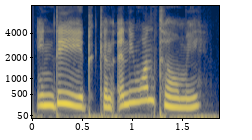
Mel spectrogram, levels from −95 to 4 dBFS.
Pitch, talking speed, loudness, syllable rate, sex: 250 Hz, 160 wpm, -14 LUFS, 4.7 syllables/s, female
